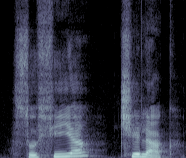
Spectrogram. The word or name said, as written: Sofia Chelyak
